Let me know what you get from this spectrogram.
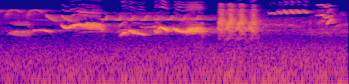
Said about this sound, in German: Folgen wir der Amsel weiter.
